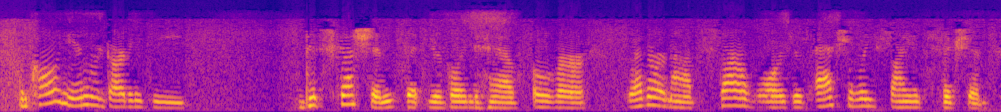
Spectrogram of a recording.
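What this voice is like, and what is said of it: Slightly congested, stuffy voice. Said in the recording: “Sorry, I have a bit of a cold.”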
